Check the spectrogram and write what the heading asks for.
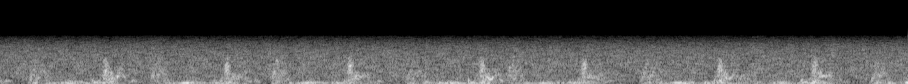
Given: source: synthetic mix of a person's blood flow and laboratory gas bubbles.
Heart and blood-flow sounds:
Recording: Doppler ultrasound of blood flow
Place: precordium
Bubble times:
no bubbles
From the record:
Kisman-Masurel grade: 000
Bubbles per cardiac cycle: 0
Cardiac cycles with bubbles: 0%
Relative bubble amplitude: no bubbles discernible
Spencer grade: 0 (complete lack of bubble signals)

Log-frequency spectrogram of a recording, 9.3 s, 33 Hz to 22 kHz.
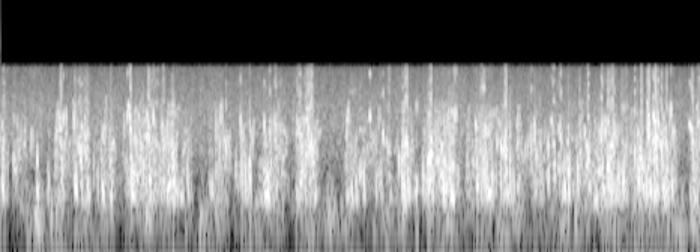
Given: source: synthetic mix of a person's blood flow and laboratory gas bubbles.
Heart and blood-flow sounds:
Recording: Doppler ultrasound of blood flow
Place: precordium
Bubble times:
0.00-0.12 s: bubbles
0.17-0.27 s: bubbles
0.37-0.55 s: bubbles
0.62-0.69 s: bubbles
0.76-0.93 s: bubbles
0.95-1.55 s: bubbles
1.61-2.54 s: bubbles
2.76-2.93 s: bubbles
2.99-3.05 s: bubbles
3.12-3.82 s: bubbles
3.95-4.28 s: bubbles
4.64-5.56 s: bubbles
5.59-6.15 s: bubbles
6.29-6.90 s: bubbles
7.00-8.39 s: bubbles
8.42-9.04 s: bubbles
9.14-9.34 s: bubbles
From the record:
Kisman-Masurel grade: 444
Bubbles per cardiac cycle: continuous sound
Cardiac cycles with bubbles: 100%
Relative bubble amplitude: maximal (0.775 to 0.999)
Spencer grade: 4 (maximum detectable bubble signal sounding continuously throughout systole and diastole of every cardiac period, and overriding the amplitude of the normal cardiac signals)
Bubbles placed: anywhere in the cardiac cycle

